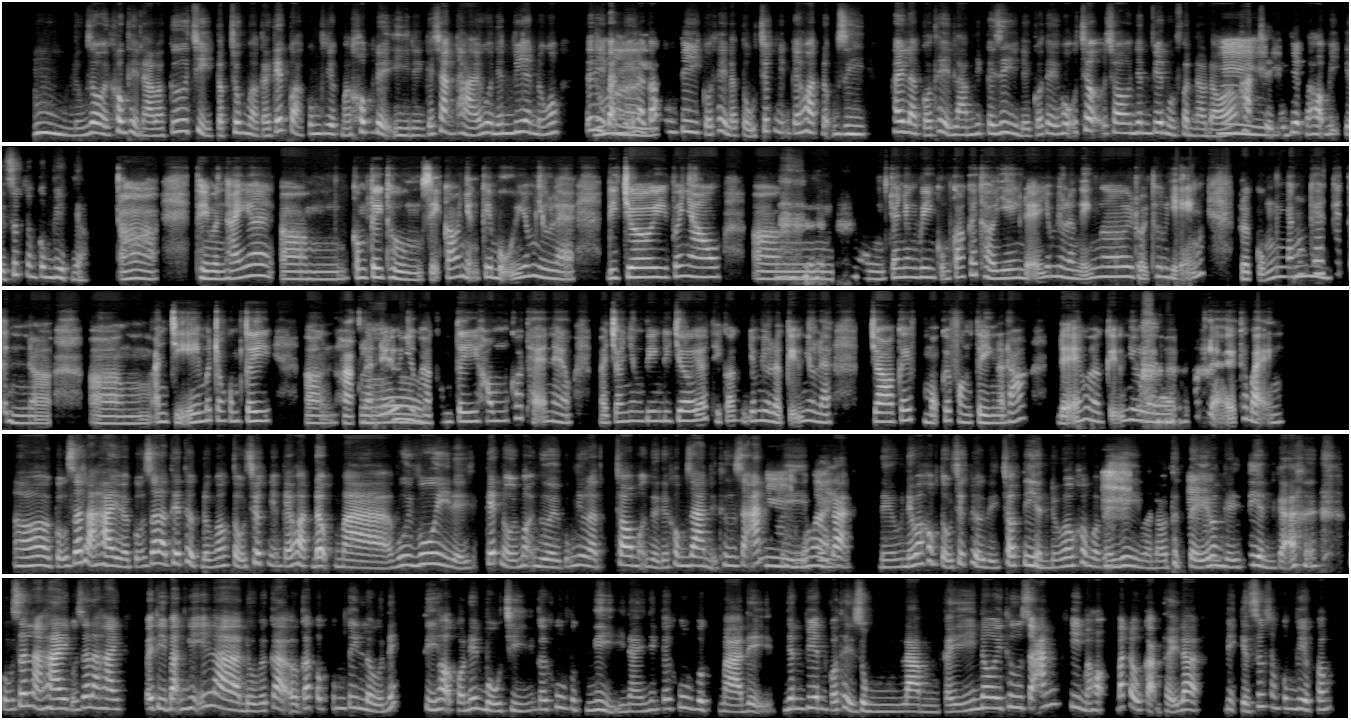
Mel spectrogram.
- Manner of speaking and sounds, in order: tapping; unintelligible speech; laugh; other background noise; laugh; laugh; laugh
- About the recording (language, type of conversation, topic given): Vietnamese, podcast, Bạn nhận ra mình sắp kiệt sức vì công việc sớm nhất bằng cách nào?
